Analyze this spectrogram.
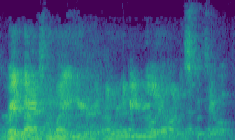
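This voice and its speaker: A young man performing a stand-up comedy set, telling stories in a loud, playful way with sudden tic outbursts. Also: mid-range voice, racing, lo-fi sound. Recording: echoey club, mic heard from a distance, noisy crowd.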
